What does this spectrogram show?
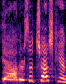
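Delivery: put-on small child's voice. Child answering through door.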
